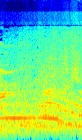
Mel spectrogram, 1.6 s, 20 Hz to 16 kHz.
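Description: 1983 touring cars racing at Adelaide International Raceway, a loud continuous engine roar with shifting pitch as cars run close together in a slipstream, filling the whole moment without talk.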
